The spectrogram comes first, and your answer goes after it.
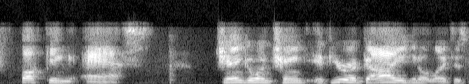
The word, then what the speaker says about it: Django: uh is django unchained the d is silent django unchained quentin tarantino's i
